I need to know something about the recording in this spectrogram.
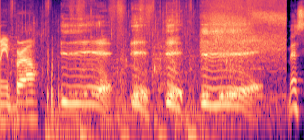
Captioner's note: grunting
